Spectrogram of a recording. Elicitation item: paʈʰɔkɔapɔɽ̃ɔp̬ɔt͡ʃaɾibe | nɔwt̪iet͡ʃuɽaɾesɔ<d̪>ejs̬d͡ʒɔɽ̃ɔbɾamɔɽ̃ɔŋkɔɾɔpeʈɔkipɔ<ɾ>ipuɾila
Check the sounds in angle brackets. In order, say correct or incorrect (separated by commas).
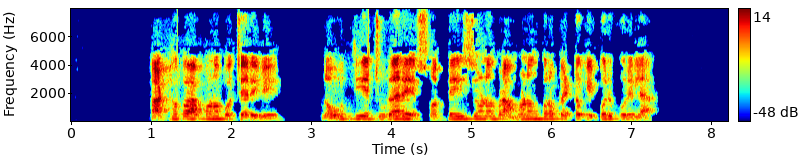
incorrect, correct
